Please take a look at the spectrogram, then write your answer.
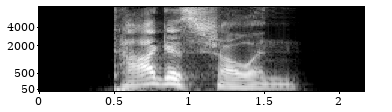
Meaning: plural of Tagesschau
- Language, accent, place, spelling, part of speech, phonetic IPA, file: German, Germany, Berlin, Tagesschauen, noun, [ˈtaːɡəsˌʃaʊ̯ən], De-Tagesschauen.ogg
